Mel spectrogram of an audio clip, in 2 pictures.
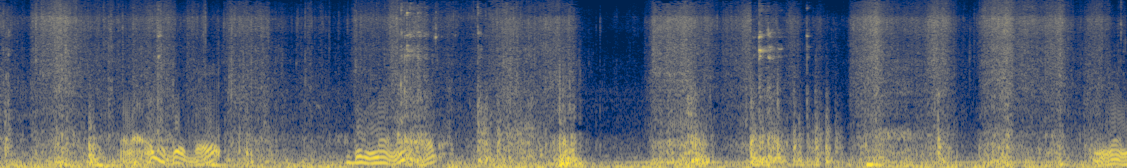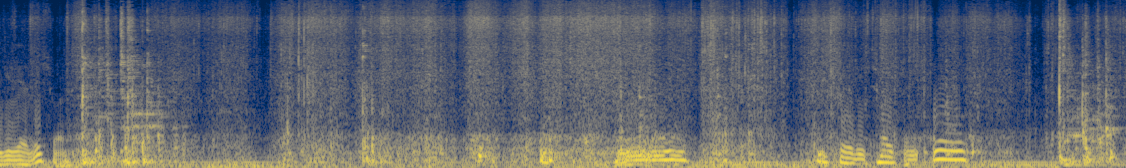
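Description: Plastic bin bags rustle and crinkle close by.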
